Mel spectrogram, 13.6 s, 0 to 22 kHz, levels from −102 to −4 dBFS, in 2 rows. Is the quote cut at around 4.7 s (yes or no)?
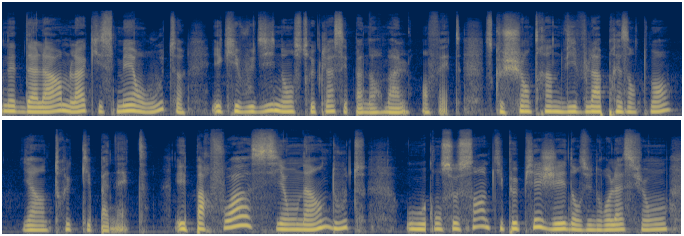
no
